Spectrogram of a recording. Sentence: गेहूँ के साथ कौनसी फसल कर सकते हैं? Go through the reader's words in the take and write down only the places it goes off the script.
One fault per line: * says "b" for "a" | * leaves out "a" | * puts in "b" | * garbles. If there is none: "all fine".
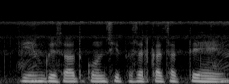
all fine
